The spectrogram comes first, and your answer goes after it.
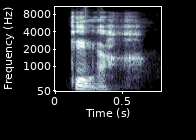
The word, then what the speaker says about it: terre: suspens pomme et dans le mot terre les deux r restent en suspens terre pomme terre des pommes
